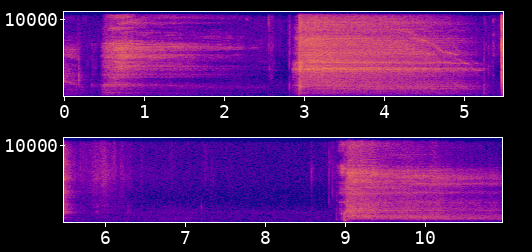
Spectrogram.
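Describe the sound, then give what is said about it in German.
A deep, rushing inhalation from a powder inhaler, drawing the powder into the lungs, followed by a pause with breath held, then a second strong breath in; breathy hissing sounds separated by near silence, no talking. “Man atmet es dann also ganz tief ein, drückt dann praktisch dieses Pulver in die Lunge, hält einen Moment den Atem an und atmet dann still wieder aus.”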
